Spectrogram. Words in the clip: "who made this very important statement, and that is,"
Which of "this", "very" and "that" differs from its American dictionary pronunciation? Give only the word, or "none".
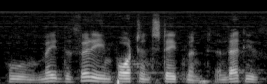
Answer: this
